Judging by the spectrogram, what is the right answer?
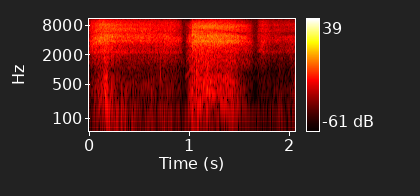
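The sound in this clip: A man's voice imitates heavy, rasping breathing, mimicking a sweating man in a sauna at the gym: loud, airy huffs repeat in a steady rhythm, with no speech.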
